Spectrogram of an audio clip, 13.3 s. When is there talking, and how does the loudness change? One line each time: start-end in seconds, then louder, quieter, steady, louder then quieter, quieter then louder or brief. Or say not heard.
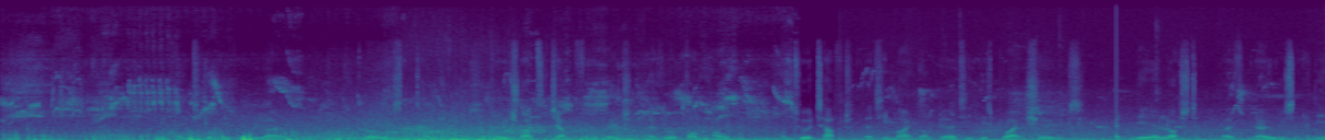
1.6-13.2 steady.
